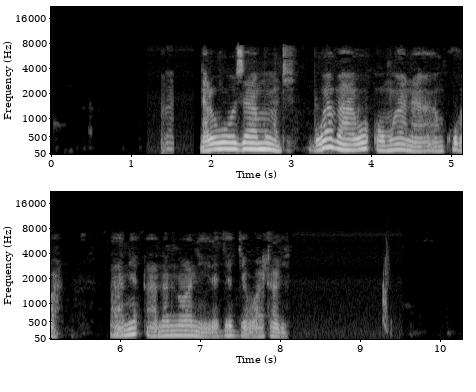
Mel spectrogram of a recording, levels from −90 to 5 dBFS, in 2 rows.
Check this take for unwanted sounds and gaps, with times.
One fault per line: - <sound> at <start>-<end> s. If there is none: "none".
- laugh at 1.4-1.5 s
- chirp at 9.3-9.4 s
